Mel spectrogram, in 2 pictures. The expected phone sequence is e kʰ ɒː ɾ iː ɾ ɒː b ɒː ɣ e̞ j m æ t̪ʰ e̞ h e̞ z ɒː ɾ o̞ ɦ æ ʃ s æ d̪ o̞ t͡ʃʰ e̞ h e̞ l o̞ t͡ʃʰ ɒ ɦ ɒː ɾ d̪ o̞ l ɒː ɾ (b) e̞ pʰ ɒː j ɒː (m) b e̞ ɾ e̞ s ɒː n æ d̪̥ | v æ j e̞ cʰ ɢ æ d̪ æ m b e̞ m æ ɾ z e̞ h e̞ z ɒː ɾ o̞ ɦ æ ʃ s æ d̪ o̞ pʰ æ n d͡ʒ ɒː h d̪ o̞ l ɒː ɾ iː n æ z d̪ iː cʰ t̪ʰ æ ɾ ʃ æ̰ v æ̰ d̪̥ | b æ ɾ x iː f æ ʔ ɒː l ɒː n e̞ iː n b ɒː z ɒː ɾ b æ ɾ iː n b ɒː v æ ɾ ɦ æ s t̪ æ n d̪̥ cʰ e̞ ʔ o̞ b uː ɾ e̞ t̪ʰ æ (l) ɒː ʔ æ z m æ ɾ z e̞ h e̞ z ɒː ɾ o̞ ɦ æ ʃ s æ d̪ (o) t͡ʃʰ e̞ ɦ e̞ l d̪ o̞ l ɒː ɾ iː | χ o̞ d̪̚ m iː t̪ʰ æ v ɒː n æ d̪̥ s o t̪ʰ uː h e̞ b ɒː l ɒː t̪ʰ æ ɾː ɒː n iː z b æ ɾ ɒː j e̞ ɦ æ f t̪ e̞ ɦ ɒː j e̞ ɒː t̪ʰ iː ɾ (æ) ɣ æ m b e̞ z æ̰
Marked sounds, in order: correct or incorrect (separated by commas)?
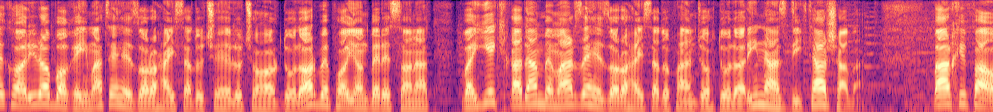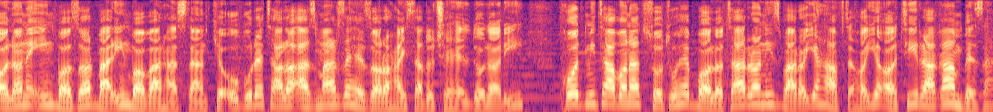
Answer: correct, incorrect, correct, correct, correct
